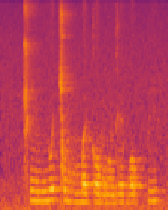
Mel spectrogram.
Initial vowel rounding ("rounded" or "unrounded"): unrounded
